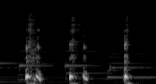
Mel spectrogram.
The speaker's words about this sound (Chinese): 柴卫眉头紧皱，咽下口中的红酒后，立刻咳嗽了两声。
